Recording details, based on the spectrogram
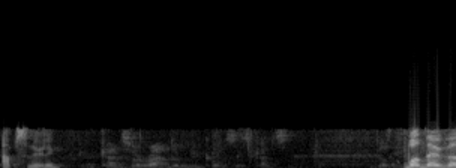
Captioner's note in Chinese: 無聲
